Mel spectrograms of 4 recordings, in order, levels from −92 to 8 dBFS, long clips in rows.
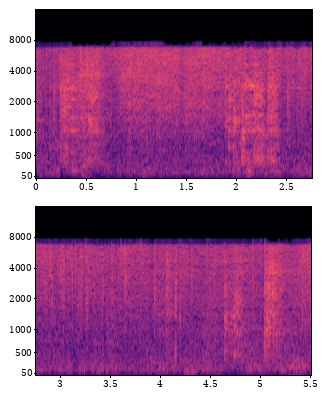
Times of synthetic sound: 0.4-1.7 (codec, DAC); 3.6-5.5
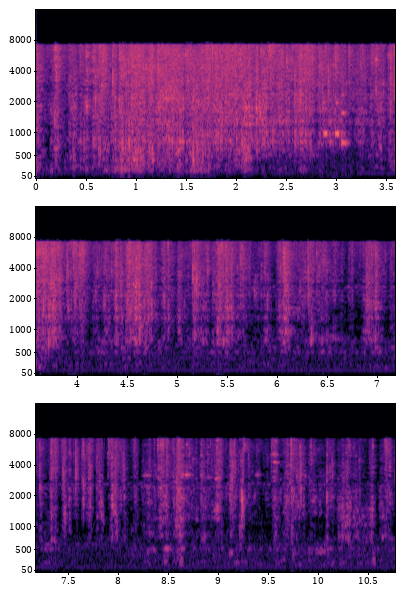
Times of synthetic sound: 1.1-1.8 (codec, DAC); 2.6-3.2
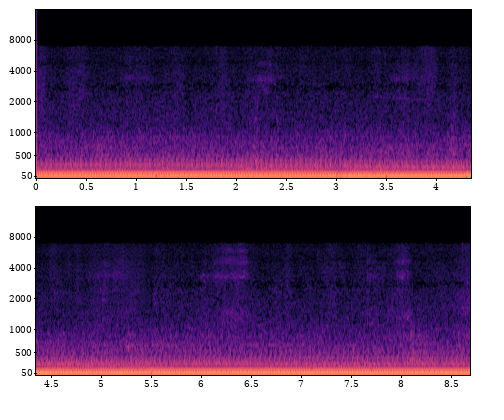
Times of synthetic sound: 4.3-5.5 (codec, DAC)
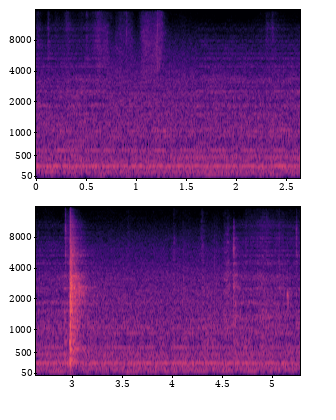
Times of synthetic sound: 0.0-0.7 (codec, DAC); 1.6-3.2; 4.6-5.3

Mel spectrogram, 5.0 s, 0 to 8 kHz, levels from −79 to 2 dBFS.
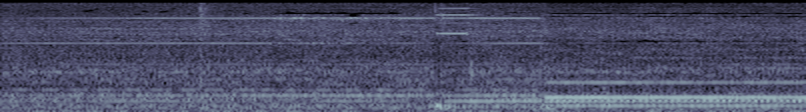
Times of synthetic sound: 1.7-2.5 (codec, DAC); 3.4-5.0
